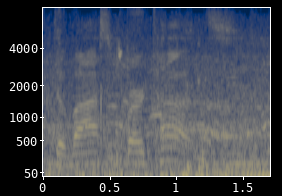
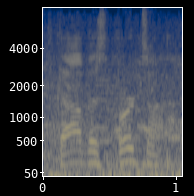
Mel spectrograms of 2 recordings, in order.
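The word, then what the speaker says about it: Dāvis Bertāns: At this point in my life, it's Davos Bertans. Is that how you say his name? Davis Bertans.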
